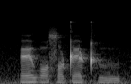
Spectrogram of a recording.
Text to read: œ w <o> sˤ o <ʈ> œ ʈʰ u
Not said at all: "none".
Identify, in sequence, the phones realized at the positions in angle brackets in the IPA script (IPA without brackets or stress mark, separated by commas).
o, ʈ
